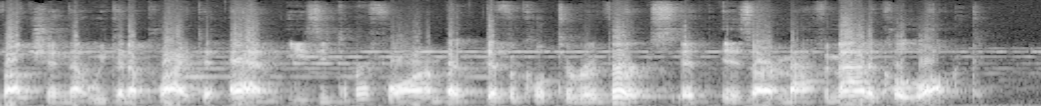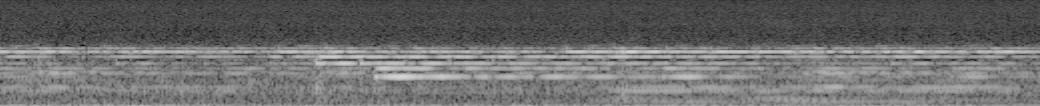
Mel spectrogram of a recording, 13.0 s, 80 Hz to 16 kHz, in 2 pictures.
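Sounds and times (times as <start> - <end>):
ambient electronic music: 0.0 - 13.0.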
